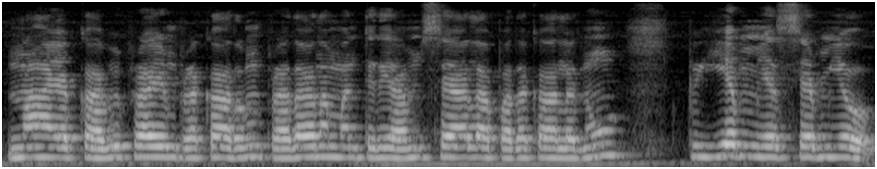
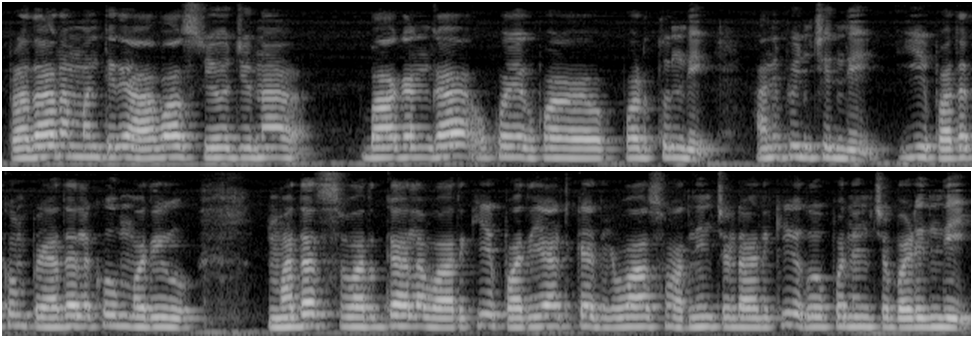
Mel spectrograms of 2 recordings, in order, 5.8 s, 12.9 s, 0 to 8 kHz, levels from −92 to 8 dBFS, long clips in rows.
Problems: background sounds at intervals, background conversations at intervals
